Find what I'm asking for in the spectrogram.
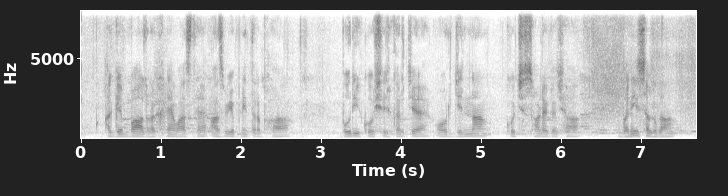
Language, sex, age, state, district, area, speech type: Dogri, male, 60+, Jammu and Kashmir, Udhampur, rural, spontaneous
